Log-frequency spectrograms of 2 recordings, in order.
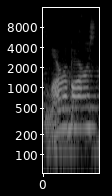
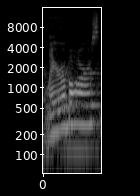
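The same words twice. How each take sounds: First: "Lara" with an open LAR, as in lar-uh; pronunciation option. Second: "Lara" with LAIR, as in lair-uh; pronunciation option. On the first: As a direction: say "Lara" with a rounder AH, not LAIR. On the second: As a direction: say "Lara" to rhyme with Sarah. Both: Shown as a demonstration. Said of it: "pronounce that Lara or Lara?".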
